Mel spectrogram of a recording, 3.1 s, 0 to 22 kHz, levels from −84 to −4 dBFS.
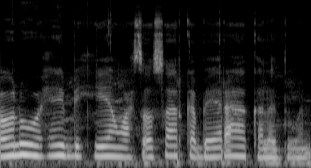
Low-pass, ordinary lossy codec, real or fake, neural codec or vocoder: none; none; real; none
